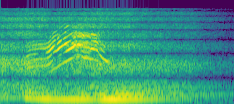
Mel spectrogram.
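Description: A cat yowls.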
